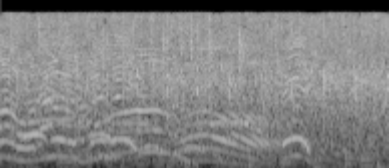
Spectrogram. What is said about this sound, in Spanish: Alcalde, bienvenido, fuerte el aplauso para el alcalde.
